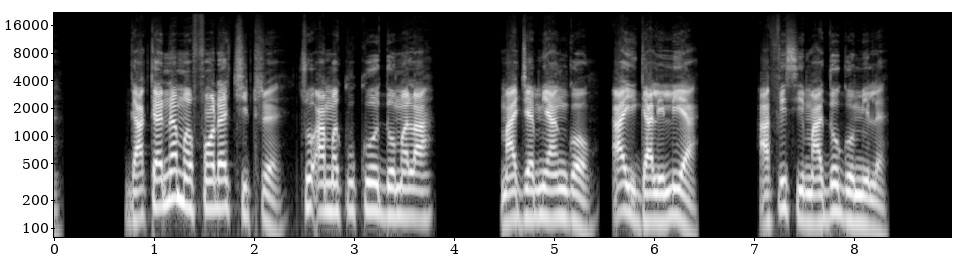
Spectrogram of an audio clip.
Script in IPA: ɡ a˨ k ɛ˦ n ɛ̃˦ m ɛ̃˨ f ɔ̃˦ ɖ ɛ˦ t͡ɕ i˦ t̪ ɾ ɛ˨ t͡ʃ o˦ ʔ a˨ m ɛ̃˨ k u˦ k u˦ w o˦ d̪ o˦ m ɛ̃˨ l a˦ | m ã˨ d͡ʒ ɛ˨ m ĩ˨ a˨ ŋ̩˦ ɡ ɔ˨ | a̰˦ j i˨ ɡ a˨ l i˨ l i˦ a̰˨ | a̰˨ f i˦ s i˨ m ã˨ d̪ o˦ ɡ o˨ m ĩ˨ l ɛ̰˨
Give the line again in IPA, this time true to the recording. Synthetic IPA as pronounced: ɡ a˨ k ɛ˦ n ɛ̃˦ m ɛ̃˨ f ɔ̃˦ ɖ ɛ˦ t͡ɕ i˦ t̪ ɾ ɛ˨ t͡ʃ o˦ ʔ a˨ m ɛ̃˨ k u˦ k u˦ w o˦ d̪ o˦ m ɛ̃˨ l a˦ | m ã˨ d͡ʒ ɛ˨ m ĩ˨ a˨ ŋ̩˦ ɡ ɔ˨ | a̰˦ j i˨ ɡ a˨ l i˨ l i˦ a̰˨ | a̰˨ f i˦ s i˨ m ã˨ d̪ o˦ ɡ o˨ m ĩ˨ l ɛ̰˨

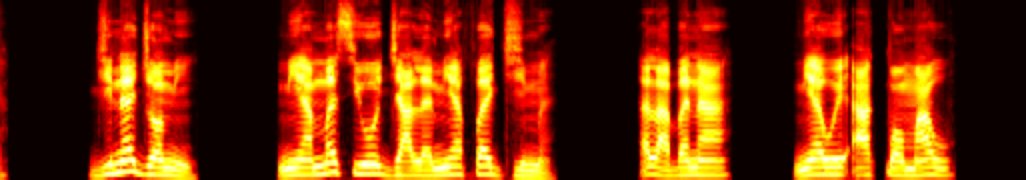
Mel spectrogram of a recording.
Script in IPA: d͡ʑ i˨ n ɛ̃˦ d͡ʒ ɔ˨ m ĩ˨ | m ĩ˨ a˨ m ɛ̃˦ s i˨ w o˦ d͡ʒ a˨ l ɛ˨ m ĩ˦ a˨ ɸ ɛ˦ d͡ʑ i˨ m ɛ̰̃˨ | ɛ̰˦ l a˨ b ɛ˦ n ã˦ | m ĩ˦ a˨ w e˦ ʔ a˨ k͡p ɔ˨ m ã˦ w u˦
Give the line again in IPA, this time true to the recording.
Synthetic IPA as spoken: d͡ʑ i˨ n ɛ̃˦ d͡ʒ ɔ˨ m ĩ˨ | m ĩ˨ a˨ m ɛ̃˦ s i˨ w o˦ d͡ʒ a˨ l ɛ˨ m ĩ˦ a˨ ɸ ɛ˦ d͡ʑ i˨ m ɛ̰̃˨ | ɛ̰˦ l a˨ b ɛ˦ n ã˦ | m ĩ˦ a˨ w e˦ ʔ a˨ k͡p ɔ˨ m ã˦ w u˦

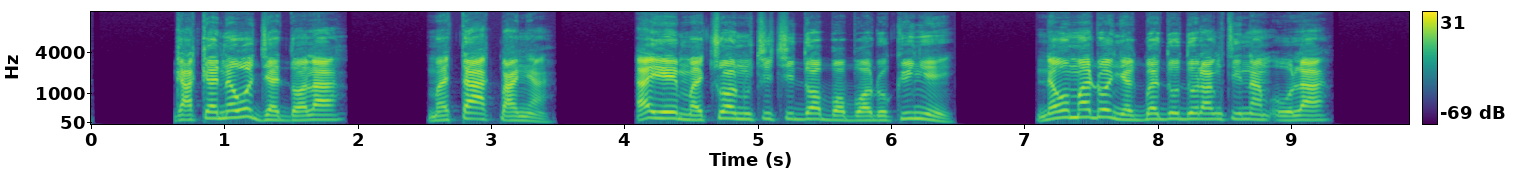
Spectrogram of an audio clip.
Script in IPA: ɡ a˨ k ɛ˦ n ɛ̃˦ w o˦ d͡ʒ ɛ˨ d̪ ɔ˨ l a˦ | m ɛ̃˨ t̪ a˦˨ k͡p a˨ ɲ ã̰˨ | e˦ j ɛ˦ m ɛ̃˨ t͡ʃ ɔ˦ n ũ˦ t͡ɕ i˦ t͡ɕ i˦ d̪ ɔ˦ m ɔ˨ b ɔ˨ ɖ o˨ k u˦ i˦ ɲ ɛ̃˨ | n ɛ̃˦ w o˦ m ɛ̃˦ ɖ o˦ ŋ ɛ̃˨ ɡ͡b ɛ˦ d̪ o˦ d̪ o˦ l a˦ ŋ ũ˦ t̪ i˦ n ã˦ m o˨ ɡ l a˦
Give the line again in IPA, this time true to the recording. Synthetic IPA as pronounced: ɡ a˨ k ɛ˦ n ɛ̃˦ w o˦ d͡ʒ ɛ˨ d̪ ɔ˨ l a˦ | m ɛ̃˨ t̪ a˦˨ k͡p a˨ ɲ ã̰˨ | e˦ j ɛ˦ m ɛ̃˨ t͡ʃ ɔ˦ n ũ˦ t͡ɕ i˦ t͡ɕ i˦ d̪ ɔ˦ b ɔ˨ b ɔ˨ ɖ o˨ k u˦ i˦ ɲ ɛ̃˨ | n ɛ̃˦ w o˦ m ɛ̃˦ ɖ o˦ ɲ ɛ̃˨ ɡ͡b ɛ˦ d̪ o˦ d̪ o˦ l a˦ ŋ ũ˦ t̪ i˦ n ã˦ m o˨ l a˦

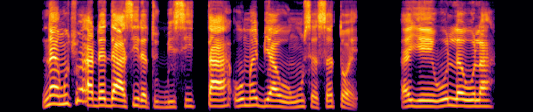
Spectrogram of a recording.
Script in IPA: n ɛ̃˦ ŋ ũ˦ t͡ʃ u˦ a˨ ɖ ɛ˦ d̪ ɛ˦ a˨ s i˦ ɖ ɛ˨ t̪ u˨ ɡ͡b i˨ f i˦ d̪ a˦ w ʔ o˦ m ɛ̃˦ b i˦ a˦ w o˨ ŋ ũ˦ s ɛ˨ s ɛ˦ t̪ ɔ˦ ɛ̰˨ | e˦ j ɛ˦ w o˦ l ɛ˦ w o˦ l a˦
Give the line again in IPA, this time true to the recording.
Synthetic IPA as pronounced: n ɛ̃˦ ŋ ũ˦ t͡ʃ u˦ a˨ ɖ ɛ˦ d̪ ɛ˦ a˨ s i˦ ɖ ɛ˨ t̪ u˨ ɡ͡b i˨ s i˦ t̪ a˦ w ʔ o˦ m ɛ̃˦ b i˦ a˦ w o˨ ŋ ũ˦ s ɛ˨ s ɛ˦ t̪ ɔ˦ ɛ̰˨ | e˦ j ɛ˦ w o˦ l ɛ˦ w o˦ l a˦

